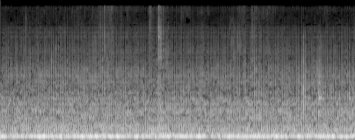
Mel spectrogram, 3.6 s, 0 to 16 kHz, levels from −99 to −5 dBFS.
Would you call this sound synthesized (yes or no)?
yes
